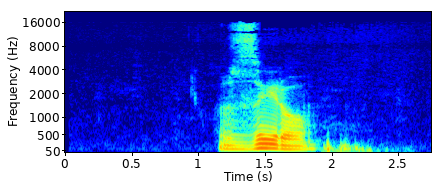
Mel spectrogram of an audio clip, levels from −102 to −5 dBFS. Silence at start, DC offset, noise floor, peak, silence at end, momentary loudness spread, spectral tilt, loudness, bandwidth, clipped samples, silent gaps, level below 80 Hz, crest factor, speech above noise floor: 1.15 s; under 0.1%; -77 dBFS; -14 dBFS; 0.45 s; 19 LU; -7.5 dB/octave; -30 LUFS; 16.5 kHz; under 0.1%; none; -60 dBFS; 20 dB; 48 dB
